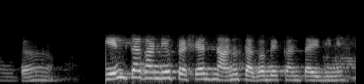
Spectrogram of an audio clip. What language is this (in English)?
Kannada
